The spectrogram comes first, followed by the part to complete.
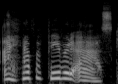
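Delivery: hushed whisper. A character asking another character for a favor, whispering. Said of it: "why are we whispering?".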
